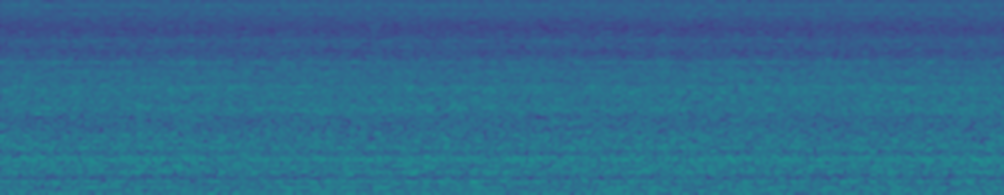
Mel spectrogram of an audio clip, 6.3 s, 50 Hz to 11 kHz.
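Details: International truck, air brake inspection at idle. After pressure is dropped, the governor cuts back in (expected within 30 psi of cut-out) and the compressor loads up to refill the tanks. Steady, even diesel idle with a low drone underneath; normal cut-in.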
